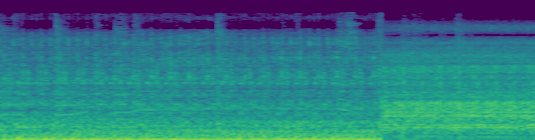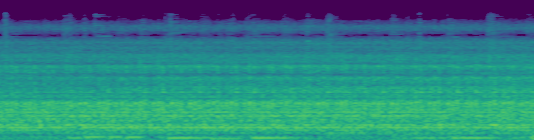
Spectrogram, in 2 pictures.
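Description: Vehicle engine running, with a heavy low rumble for the first few seconds. About three seconds in, the sound cuts abruptly to a steadier engine hum with several held tones.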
